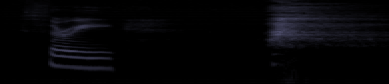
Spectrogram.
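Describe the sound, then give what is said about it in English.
A deep breath: a short voiced, sigh-like exhale, then after a pause a longer, airy rush of breath, both fairly faint. “So just take a breath with me.”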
